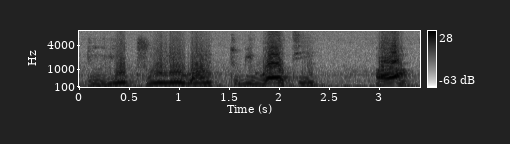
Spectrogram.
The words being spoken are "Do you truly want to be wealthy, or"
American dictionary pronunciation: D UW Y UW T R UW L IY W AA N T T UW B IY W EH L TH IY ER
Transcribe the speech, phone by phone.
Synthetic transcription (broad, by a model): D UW Y UW T R UW L IY W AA N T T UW B IY W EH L T IY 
